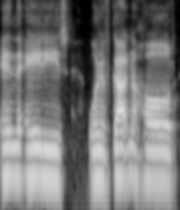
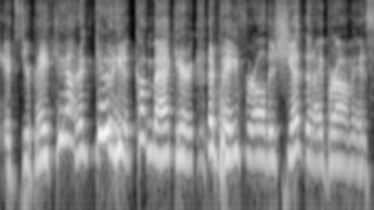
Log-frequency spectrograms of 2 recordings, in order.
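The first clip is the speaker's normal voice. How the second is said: high, loud, imploring begging plea; 8 semitones higher, 5 dB louder than usual. Retelling a compilation clip of someone urging billionaires back: imitating begging.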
